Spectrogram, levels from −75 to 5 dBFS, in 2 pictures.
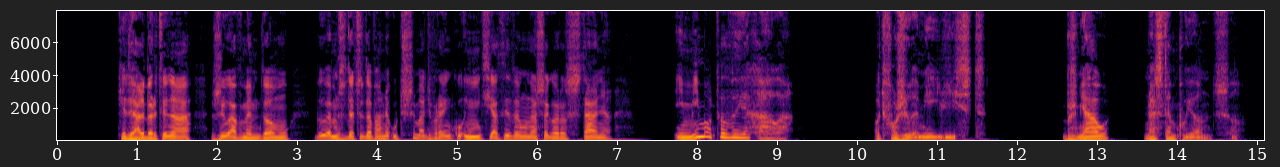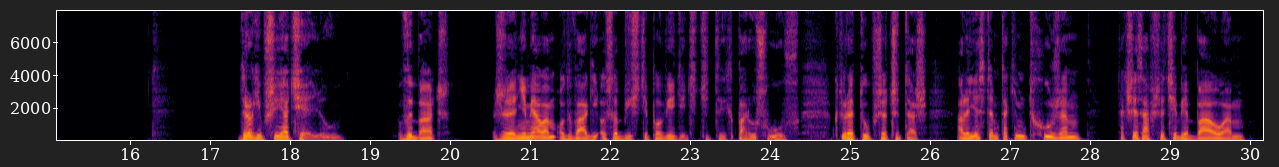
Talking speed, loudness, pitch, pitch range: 95 wpm, -20 LUFS, 120 Hz, 105-135 Hz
